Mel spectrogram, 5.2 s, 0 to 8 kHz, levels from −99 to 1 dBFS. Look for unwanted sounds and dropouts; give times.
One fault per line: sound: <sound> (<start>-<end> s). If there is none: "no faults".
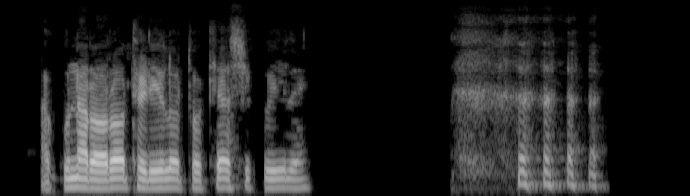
sound: laugh (3.4-4.6 s)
